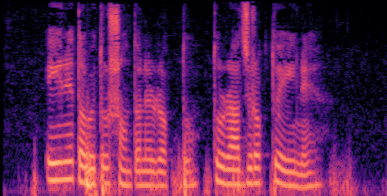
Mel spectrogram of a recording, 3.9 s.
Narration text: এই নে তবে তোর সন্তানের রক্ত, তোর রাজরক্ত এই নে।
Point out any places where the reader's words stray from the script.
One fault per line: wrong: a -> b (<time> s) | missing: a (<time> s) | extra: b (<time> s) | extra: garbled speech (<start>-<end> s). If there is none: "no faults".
no faults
